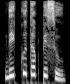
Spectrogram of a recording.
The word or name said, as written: ದಿಕ್ಕುತಪ್ಪಿಸು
